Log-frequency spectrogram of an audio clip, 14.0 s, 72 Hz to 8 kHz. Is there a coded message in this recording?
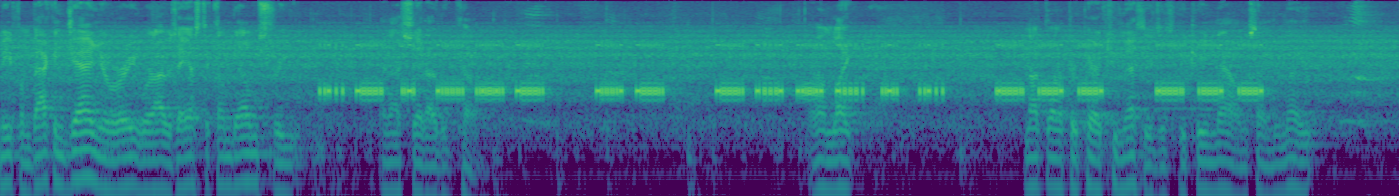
Yes: Hellschreiber (Feld-Hell, 122.5 baud) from 3.1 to 12.6 s, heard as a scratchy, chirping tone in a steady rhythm, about 900 Hz. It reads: YB1CZE DE EA0FIY 599 599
